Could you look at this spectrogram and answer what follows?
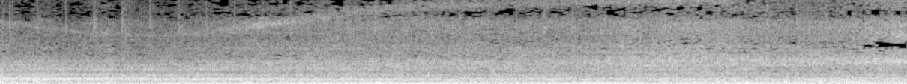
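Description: Heavy diesel trucks and trailers driving past on a highway: a steady mix of engine drone and tyre noise from the passing traffic.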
